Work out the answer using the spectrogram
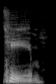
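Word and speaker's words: Thiem: Christopher wrote for uh the last name spelled t-h-i-e-m but I checked a couple seasons ago and was assured that they pronounce it team like sports team so taking a look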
